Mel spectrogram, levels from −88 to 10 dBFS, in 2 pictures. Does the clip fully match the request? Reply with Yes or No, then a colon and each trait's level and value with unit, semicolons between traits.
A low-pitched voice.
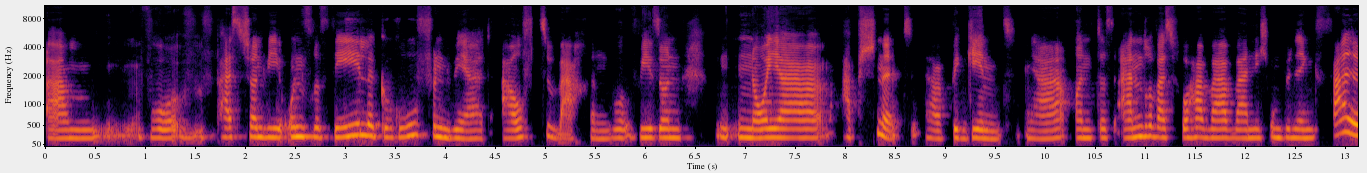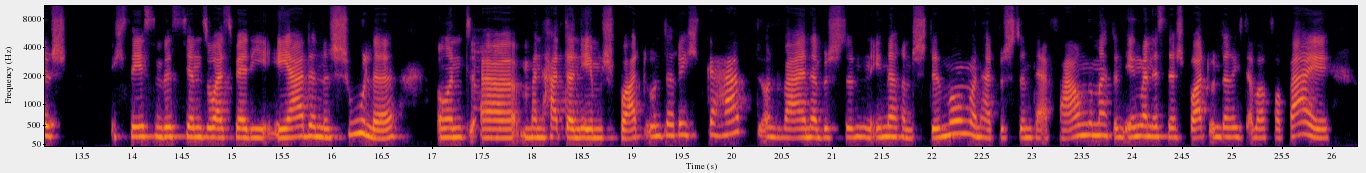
No: high, 215 Hz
